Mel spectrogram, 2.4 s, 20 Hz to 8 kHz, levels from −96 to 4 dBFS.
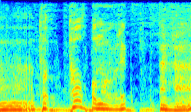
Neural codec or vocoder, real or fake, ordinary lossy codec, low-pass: codec, 16 kHz, 8 kbps, FreqCodec, larger model; fake; Opus, 32 kbps; 7.2 kHz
